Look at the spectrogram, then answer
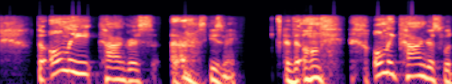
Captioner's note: cough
